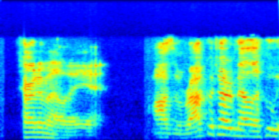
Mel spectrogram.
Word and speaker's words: Tartamella: I should have asked for him how to pronounce his last name. Is it Tartamella? Tartamella? It's Tartamella, yeah.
